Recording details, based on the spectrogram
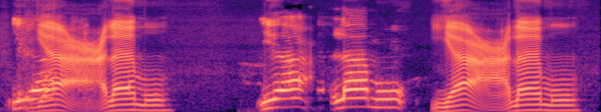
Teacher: Ah, hampir bagus ya. Di sini ain sukunnya harus diantar bunyinya sampai ketemu huruf la-nya.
